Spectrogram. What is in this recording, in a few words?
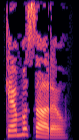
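"camisado", British English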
